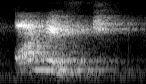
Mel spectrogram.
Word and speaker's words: honest: Okay, but the sound H, it is silent. यहाँ पे H silent है. इसका sound किस तरह निकलता है? Like honest.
